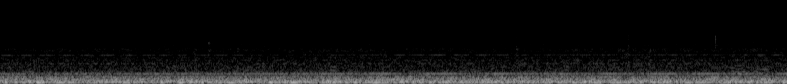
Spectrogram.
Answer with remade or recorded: recorded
